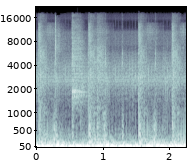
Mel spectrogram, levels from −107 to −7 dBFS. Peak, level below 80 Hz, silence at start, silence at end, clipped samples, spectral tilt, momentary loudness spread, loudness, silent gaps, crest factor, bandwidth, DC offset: 0 dBFS; -10 dBFS; 0 s; 0 s; under 0.1%; -4 dB/octave; 1 LU; -11 LUFS; none; 8 dB; 18 kHz; under 0.1%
